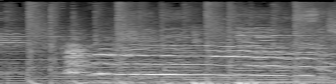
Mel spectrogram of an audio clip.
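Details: A pet dog howling along in a duet with its owner singing into a microphone; a long, sustained, slightly wavering howl, with the owner's voice and music underneath.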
